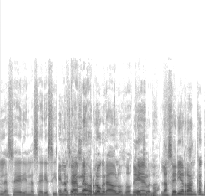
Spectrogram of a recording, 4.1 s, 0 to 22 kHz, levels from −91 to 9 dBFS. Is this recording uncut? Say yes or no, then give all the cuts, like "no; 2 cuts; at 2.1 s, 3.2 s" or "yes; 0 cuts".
no; 1 cut; at 1.1 s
